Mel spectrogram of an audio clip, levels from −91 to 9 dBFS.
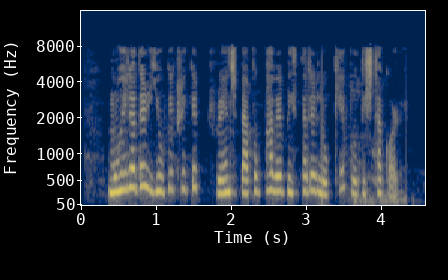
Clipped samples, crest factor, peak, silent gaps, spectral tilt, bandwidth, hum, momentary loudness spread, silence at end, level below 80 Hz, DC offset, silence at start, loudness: under 0.1%; 16 dB; -2 dBFS; none; -4.5 dB/octave; 8.2 kHz; none; 13 LU; 0.4 s; -54 dBFS; under 0.1%; 0.35 s; -17 LUFS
